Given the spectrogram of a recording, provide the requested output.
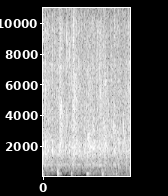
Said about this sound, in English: Come on, let's give the Lord our applause. Can we just do that? Amen?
